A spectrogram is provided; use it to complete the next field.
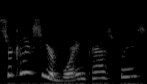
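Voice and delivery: acted courteous flight attendant voice, nice and lilting. Speaker retells a flight attendant asking a passenger for his boarding pass, imitating a nice polite request. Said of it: "just nice".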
